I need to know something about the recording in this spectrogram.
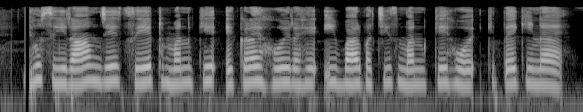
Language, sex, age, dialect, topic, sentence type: Maithili, female, 46-50, Angika, agriculture, question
